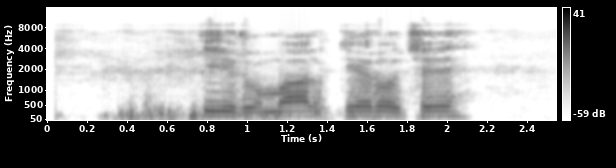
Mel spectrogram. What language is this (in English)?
Goaria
